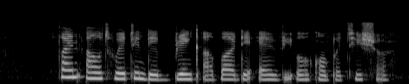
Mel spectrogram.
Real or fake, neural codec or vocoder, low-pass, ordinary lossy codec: fake; codec, 16 kHz, 16 kbps, FunCodec, trained on Chinese and English, 50 frames a second; 7.2 kHz; none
